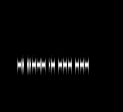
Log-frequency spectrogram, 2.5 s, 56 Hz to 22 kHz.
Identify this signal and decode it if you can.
Morse code, heard as a keyed tone, about 46 wpm, 700 Hz. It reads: N2AOO
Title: USA Call Signs - 5 Characters - 4x Character Spacing - 50wpm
